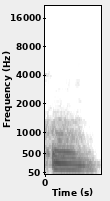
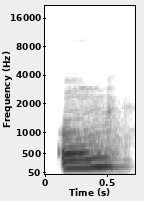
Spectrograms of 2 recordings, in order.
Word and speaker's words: Om: The first letter, A, is the root sound, the key, pronounced without touching any part of the tongue or palate. M represents the last sound in the series being produced by the closed lips.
